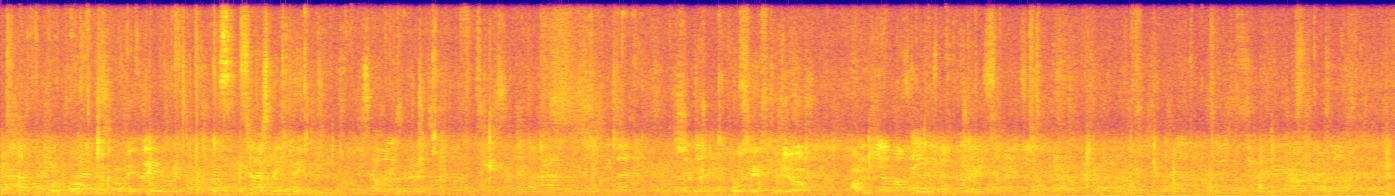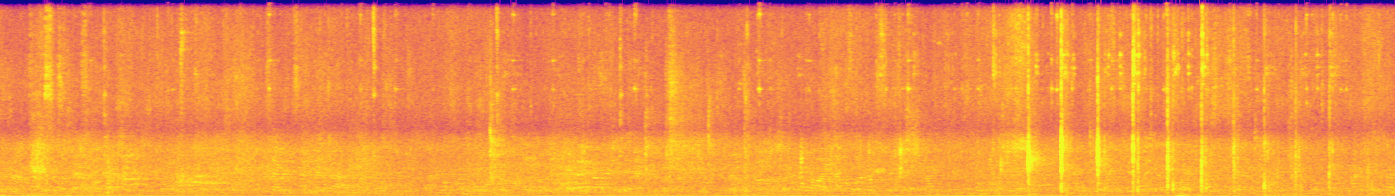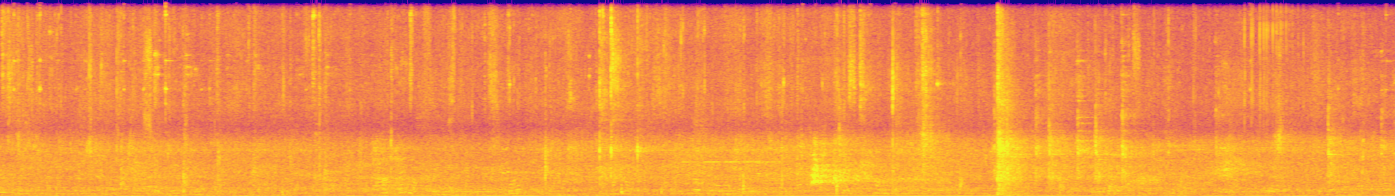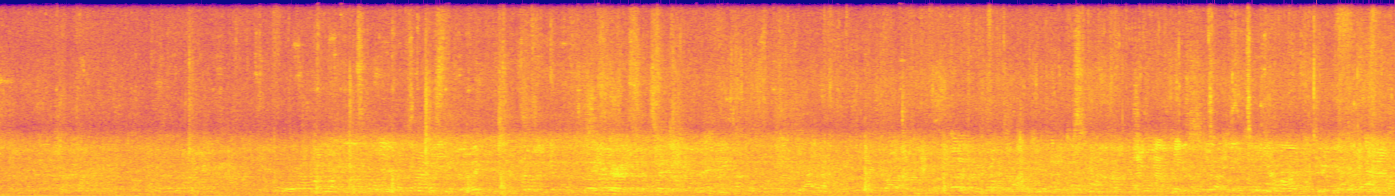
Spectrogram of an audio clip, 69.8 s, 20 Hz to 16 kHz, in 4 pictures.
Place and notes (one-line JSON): {"title": "Oxford Brookes University - Headington Campus, Gipsy Lane, Oxford - forum ambience", "date": "2014-03-11 16:40:00", "description": "walking in the forum cafe at Oxford Bookes University campus.\n(Sony PCM D50, OKM2)", "latitude": "51.75", "longitude": "-1.23", "altitude": "102", "timezone": "Europe/London"}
